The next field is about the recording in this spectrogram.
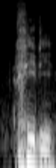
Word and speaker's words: Chidi: Kidi wird es ja ausgesprochen. – Wie? – Chidi. – Chidi, genau.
